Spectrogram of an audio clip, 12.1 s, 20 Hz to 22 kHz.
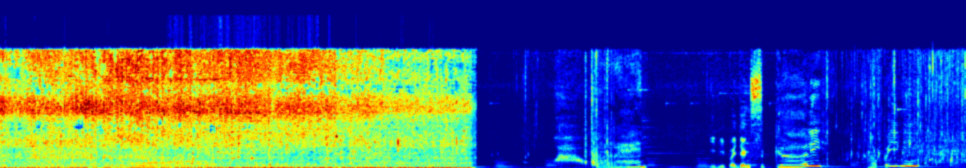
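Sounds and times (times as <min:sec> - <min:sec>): machine drone with hiss: 0:00.0 - 0:06.0.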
